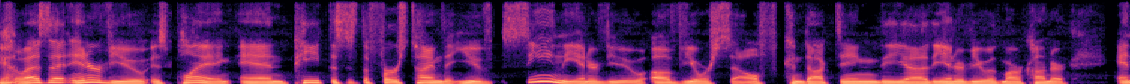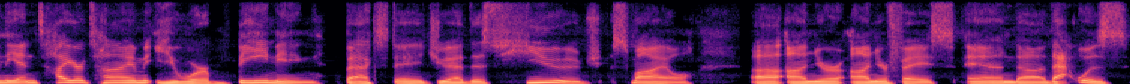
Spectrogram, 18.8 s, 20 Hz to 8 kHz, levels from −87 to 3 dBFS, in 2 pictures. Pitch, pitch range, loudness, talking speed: 145 Hz, 135-160 Hz, -15 LUFS, 160 wpm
